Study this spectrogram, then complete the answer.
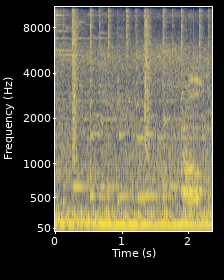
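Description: Road traffic rolls by at Agoo, La Union, a loud, constant engine drone close at hand, with a few brief swishes of vehicles passing and no voices.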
